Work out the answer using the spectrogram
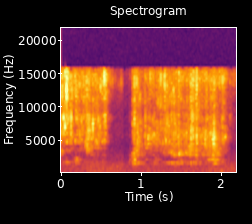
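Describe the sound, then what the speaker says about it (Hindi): Water poured into a pot of soaking moong and masoor lentils, a soft steady splashing and dripping stream heard close up, fairly quiet, with no talking. "इसमें मैंने टोटल 3 मग पानी डाल दिया है।"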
